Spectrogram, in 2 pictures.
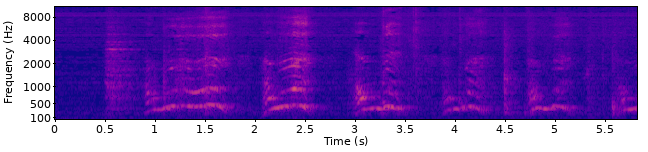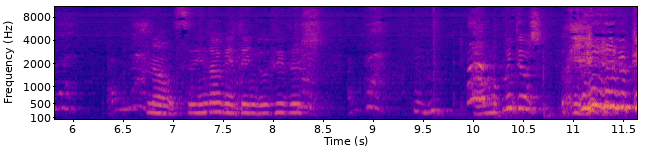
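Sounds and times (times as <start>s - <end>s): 
baby babbling: 0.9s - 6.9s, 7.6s - 9.2s
speech: 6.8s - 8.6s, 10.0s - 11.6s
laughter: 9.4s - 11.6s.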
